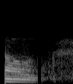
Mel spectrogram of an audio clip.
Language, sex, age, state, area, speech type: Sanskrit, male, 30-45, Rajasthan, urban, conversation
